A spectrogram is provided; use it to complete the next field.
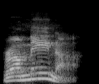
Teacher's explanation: So ram or rama, when it becomes instrumental by rama, becomes ramena. So the ending is that dental na, but because there's that ra in there, it becomes retroflex.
